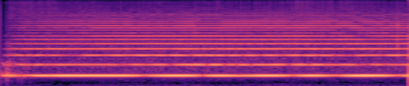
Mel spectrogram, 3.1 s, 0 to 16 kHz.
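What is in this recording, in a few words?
French Horns f, Dry; Roland LCDP06 Brass Sections; F.Horns 2 f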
